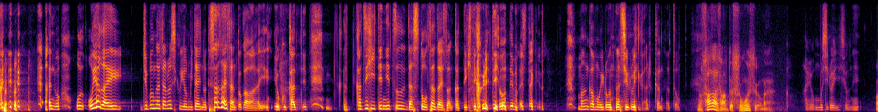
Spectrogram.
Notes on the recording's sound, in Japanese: 8月2日に東京国際フォーラムで行われた、第70回全国幼児教育研究大会東京大会のスペシャルトーク。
